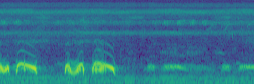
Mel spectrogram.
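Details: Spotted dove kept as a decoy, praised for a good voice and light delivery: arching coos in quick succession, then fainter distant coos answering softly, over a steady shrill insect background.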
